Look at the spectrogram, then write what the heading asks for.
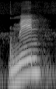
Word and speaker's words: men: Okay, मैन का हो जाएगा मेन, एंड वुमन का हो जाएगा वीमेन।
